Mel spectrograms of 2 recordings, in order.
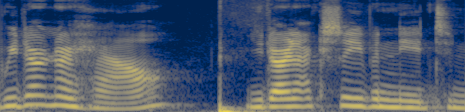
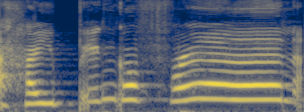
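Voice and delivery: put-on high, loud, playful hey-girl greeting; sassy greeting; 13 semitones higher, 10 dB louder than usual. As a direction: greet your bestie with a big high squeal.

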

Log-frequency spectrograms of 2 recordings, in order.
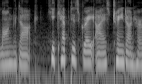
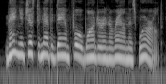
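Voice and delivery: a lightly voiced young woman, higher and tender; 7 semitones higher than usual. Juliet cupping Eddie's cheek, lightly voiced tender encouragement. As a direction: gently encourage him as a lightly played girl.

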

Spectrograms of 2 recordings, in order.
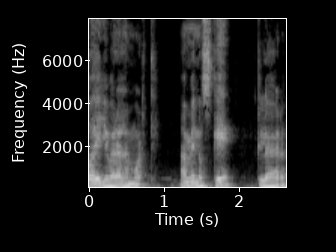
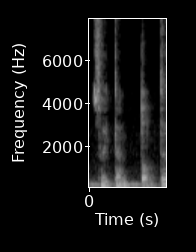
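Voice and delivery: whispered self-insult; 11 dB quieter, slower than usual. Acted.

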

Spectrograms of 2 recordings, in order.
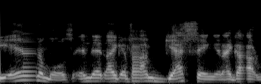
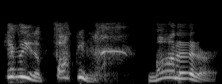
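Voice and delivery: put-on much higher, bratty demanding baby; demanding toddler voice. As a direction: squeak it out like an impatient toddler. Voicing toddler demanding monitor.

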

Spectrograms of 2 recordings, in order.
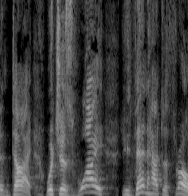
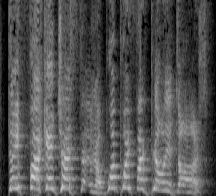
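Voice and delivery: a real furious shout, much higher and louder; 13 semitones higher, 9 dB louder than usual. Real, not acted. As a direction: yell the number in outrage. Shouting the fine amount.

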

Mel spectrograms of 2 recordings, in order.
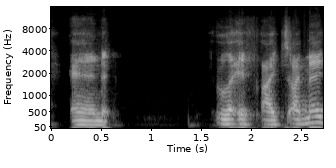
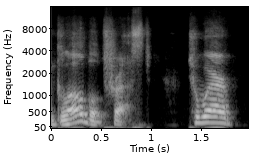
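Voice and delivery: normal talking voice

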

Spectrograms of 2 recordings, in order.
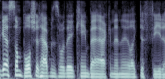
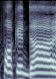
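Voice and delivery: gleeful cheer; 10 semitones higher, 4 dB louder, slower than usual. Retold or imitated. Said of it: "I'm like".

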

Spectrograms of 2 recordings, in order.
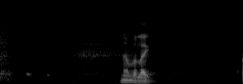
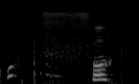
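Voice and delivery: disgusted at himself; 11 semitones higher, 6 dB quieter, much slower than usual. Retold or imitated. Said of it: "And I was just like".

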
